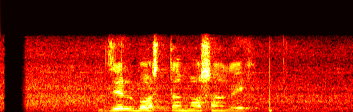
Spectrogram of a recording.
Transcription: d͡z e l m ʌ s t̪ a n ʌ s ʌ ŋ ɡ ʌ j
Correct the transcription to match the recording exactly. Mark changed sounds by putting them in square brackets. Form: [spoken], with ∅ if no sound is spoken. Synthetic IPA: d͡z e l [b] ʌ s t̪ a [m] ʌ s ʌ ŋ ɡ ʌ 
